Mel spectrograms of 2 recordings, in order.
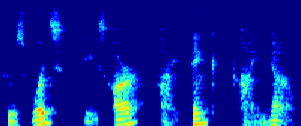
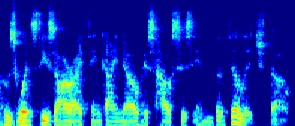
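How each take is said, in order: First: Slow, each stressed syllable "woods", "think" hit; stress pattern shown. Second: Quiet recitation of the opening; poem recitation. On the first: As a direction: slowly beat out unstressed-stressed. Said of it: "unstressed stressed". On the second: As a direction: read the Frost lines evenly, as verse. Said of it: "that poem goes". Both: Shown as a demonstration.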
